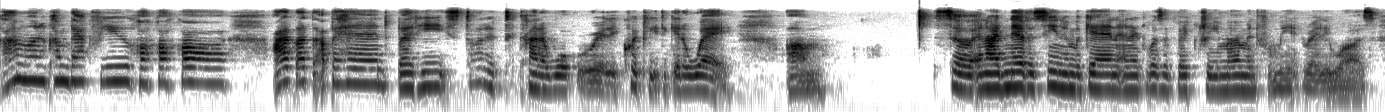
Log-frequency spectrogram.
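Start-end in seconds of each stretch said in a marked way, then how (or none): 0.0-3.9 threatening shouted taunt with a jeering laugh. Retelling what a fleeing attacker shouted back: imitating a man shouting taunts. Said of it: "He kept on shouting back slurs at me".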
